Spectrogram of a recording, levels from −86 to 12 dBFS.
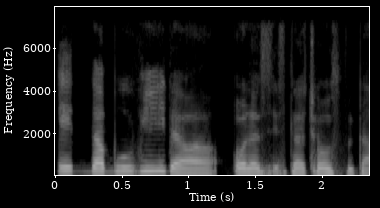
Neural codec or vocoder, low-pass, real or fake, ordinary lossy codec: codec, 16 kHz, 2 kbps, FreqCodec, larger model; 7.2 kHz; fake; none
